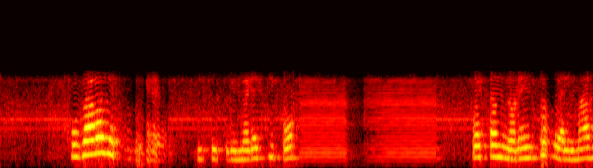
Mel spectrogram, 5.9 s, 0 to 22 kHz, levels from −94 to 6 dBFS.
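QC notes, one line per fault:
Throughout: G.729 codec. The line runs through G.729A at 8 kbit/s, which rebuilds the speech from a vocal tract filter, a pitch predictor and a few pulses per subframe rather than sending the waveform itself. The band is held to roughly 250 Hz to 3.4 kHz, so the speech sounds thin and telephone-like. The damage is plainly audible as a rough, slightly synthetic edge on the speech.
1.21–1.70 s, 3.45–3.92 s and 5.42–5.61 s: VoIP packet loss concealed by the speech codec. Packets went missing, and the decoder extrapolated each gap from its last pitch and filter state while lowering the gain. About 310 ms is lost across the first 460 ms window, in runs up to 60 ms. There are 180 ms in the second window and 90 ms scattered across 160 ms in the third. Each gap smears into a buzzy tone or coloured noise that fades, and the speech stays weak for a while after packets return.
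3.00–4.36 s: system hang loop. The system froze while the sound hardware kept replaying one short ring buffer. A 10.67 ms slice, which fits a 512-sample buffer, repeats 128 times. Because the loop is so short, it comes out as a steady buzz at 93.8 Hz rather than a stutter. Little or no audio goes missing, and the second concealment gap falls inside this frozen stretch.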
